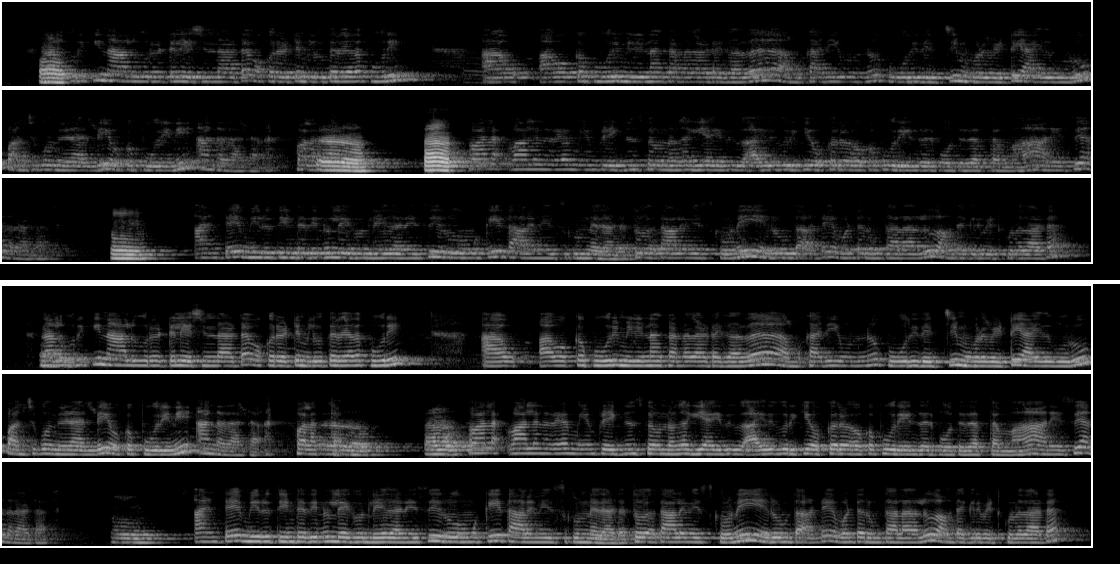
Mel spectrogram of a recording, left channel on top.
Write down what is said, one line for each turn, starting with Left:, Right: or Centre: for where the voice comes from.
Left: ఆ!
Right: నలుగురికి నాలుగురు రొట్టెలు వేసిందట ఒక రొట్టె మిలుగుతంది కదా పూరి ఆ ఆ ఒ ఒకక్క పూరి మిగిలి కన్నదాట కద కరి ఉన్న పూరి తెచ్చి ముగడ పెట్టి ఐదు గురు పంచుకుని తినండి ఒక పూరిని అన్నదాది వాళ్ళ
Left: ఆ!
Right: అత్త
Left: ఆ!
Right: వాళ్ళ వాళ్ళ మేము ప్రెగ్నెన్స్ త ఉన్నాం ఈ ఐదు ఐదుగురికి ఒక్కరు ఒక పూరీ ఏం సరిపోతుంది అత్తమ్మ అనేసి అన్నరాట
Left: హ్మ్.
Right: అంటే అంటే మీరు తింటే తిను లేగు లేదనేసి రూమ్ కి తాళం వేసుకునేదట త తాళం వేసుకు ని రూమ్ త అంటే వంట రూమ్ తళాలు ఆమె దగ్గర పెట్టుకున్నదట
